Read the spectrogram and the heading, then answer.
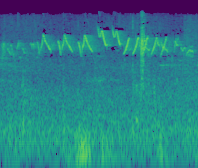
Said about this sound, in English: We set off at first light, paddling with the current down the Missisquoi River. And almost at once, we're in a different world. It's not like there's a bird song here and a bird song there. It's just this kind of wash of sound.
